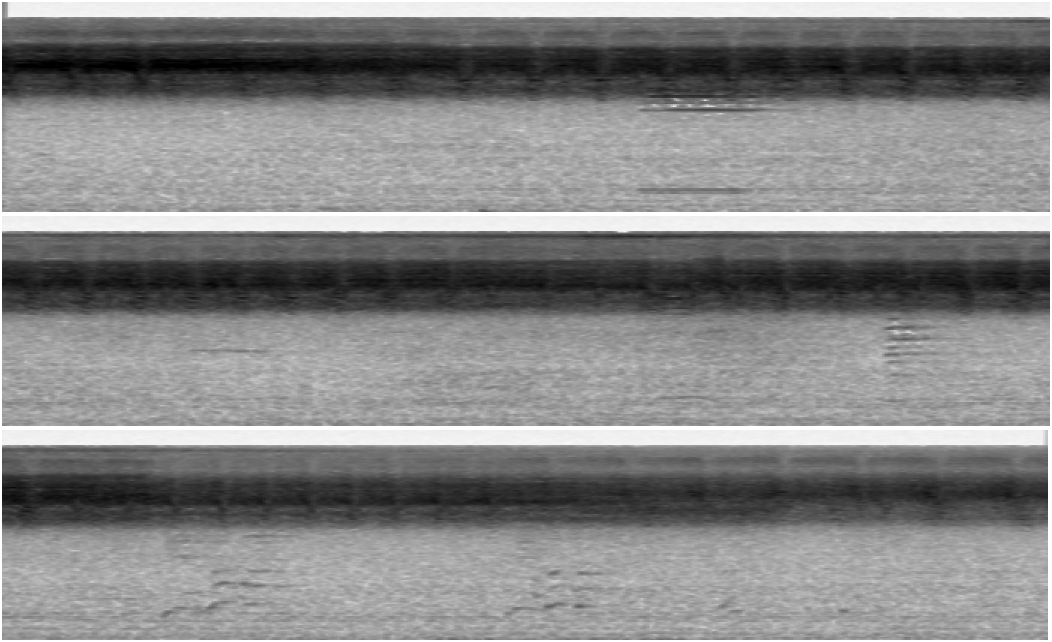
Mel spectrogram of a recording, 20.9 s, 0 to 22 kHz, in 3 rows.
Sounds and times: buzz of cicadas 0:00.0 - 0:20.9
traffic in the background 0:00.0 - 0:20.9

